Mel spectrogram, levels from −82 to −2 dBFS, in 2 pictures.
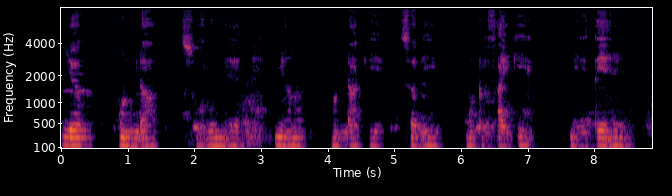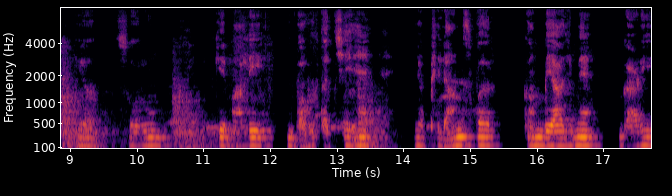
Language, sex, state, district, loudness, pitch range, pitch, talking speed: Hindi, male, Bihar, Jamui, -37 LUFS, 115-125 Hz, 120 Hz, 90 wpm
